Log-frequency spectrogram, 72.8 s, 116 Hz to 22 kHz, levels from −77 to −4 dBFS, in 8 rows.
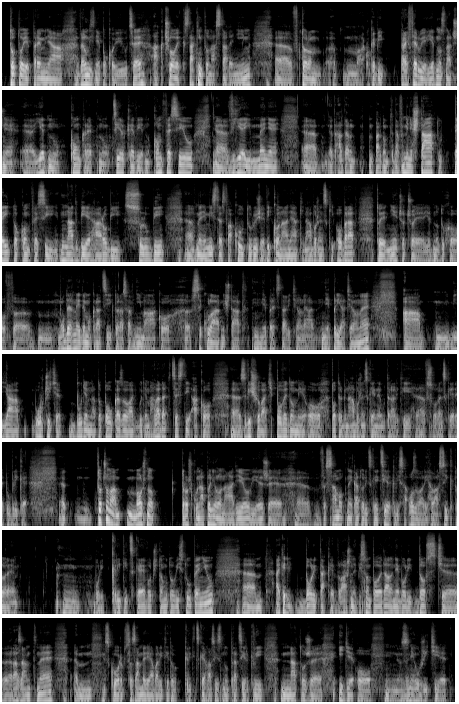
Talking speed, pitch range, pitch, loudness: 110 wpm, 85-100 Hz, 90 Hz, -28 LUFS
